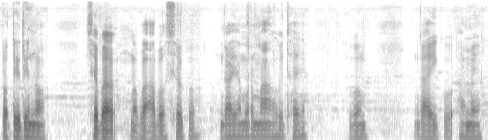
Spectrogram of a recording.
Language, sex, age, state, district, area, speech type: Odia, male, 18-30, Odisha, Ganjam, urban, spontaneous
